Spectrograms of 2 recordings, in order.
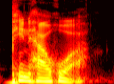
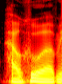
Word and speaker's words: Pinduoduo: We're going to do our best here, but Pinduoduo. – Which roughly translates as pin means doing something together, and Pinduoduo means good goods.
